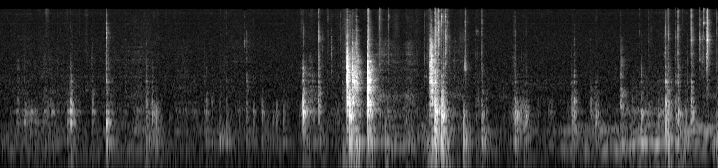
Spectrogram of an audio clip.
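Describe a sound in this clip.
Plastic and metal parts click and scrape as a lens is handled closely.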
